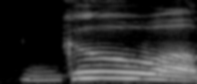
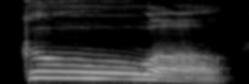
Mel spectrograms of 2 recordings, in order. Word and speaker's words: ghoul: it's not it's pronounced ghoul make the ooh got it the GH is a hard G ghoul what's a ghoul a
